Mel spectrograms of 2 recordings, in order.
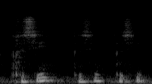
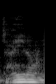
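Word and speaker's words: ξ: 크시 뭐 이거를 어떤 사람들은 자이라고 읽고요. 그 무슨 아파트 이름도 있잖아요. 자이 응? 자이라고 읽기도 하고 근데 나는 크시라고 읽어요. 유러피언들은 보통 크시라고 읽습니다.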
